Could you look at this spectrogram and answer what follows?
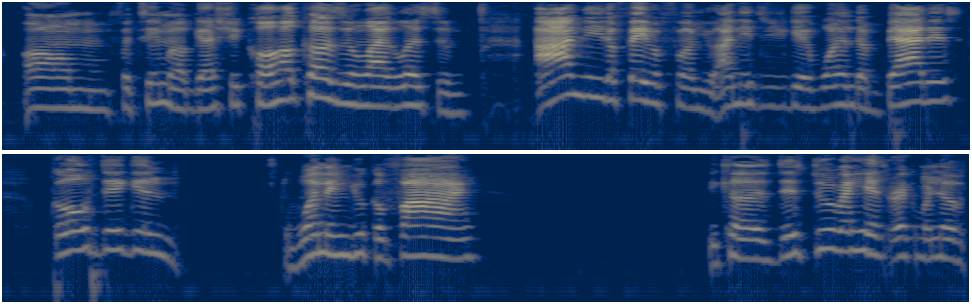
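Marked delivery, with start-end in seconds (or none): none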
